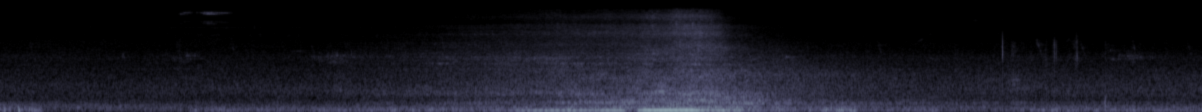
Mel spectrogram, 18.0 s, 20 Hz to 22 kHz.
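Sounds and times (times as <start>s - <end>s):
motor vehicle passing: 6.2s - 13.0s.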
